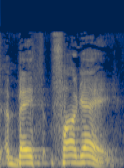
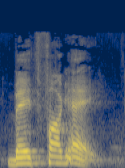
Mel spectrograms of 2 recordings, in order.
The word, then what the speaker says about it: Bethphage: Now, when they drew near to Jerusalem, and the way to pronounce this is Bethphage. Bethphage. Can you say that with me? Bethphage, and to Bethany, and in the Greek or Aramaic, that is Bethania.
